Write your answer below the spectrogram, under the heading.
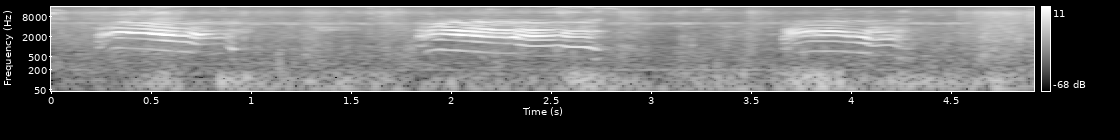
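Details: Red tabby cat outdoors near a park in the early morning, meeting another red tabby; three high, wavering meows, each about half a second long and falling at the end, spaced roughly every two seconds over faint background noise.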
